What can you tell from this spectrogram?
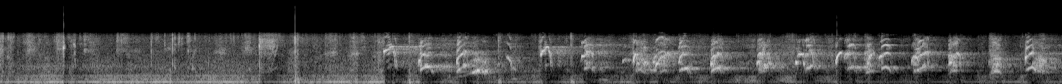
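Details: One of two corgis herding and pushing a basketball during play gives rapid, yappy barks and whines, repeated almost three times a second.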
